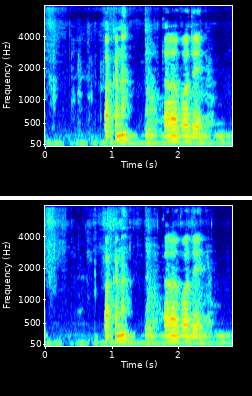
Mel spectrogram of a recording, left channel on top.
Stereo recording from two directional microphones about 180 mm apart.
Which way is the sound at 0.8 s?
40° right (ahead or behind).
